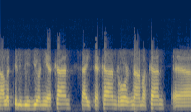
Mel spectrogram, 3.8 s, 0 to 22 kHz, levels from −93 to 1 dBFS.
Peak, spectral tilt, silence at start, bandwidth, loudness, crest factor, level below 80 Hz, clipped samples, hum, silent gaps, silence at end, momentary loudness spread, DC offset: -4 dBFS; -8 dB/octave; 0 s; 5.6 kHz; -18 LUFS; 14 dB; -64 dBFS; under 0.1%; none; none; 0 s; 4 LU; under 0.1%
